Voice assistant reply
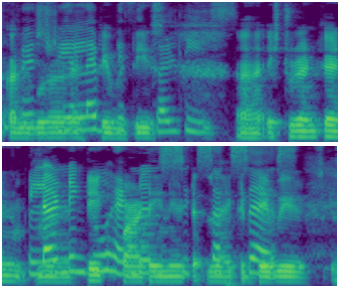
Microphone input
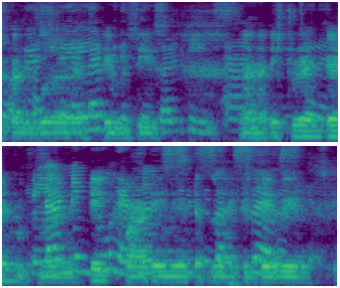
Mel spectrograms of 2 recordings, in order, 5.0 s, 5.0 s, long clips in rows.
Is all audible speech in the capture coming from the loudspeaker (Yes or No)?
No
